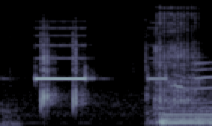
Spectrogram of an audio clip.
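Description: A microwave timer in the survival game Project Zomboid gives two short electronic beeps, followed by a longer, louder buzzing tone, all alone and close.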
